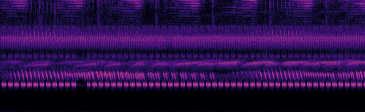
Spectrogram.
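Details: Grass insects singing in a buckwheat field at Ora-dong, Jeju City, on volcanic Jeju Island, South Korea: a dense, steady chorus of high, rapidly pulsing chirps, several callers layered at different pitches, with one brief break in the lowest trill.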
